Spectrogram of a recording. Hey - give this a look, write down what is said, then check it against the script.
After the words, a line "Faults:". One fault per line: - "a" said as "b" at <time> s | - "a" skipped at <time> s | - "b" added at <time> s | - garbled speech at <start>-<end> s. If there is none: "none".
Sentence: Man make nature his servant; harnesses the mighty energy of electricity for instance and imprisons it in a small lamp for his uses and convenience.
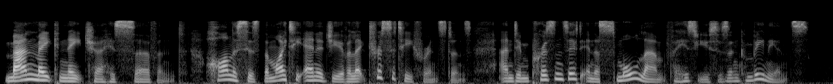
Man make nature his servant; harnesses the mighty energy of electricity for instance and imprisons it in a small lamp for his uses and convenience.
Faults:
none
